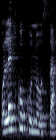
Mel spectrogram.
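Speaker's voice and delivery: ordinary talk, nothing marked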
